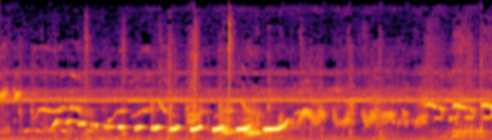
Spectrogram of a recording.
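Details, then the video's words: A Chinese hwamei in a cage, sold as a warbling songster in Vietnam, delivers a loud series of short down-slurred whistles repeated evenly, falling slightly in pitch, ending in a rising flourish and softer chatter. "Họa mi đẹp hót hay, Cao cầu đuôi lá vả, Gật gù luyến láy hót như máy"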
